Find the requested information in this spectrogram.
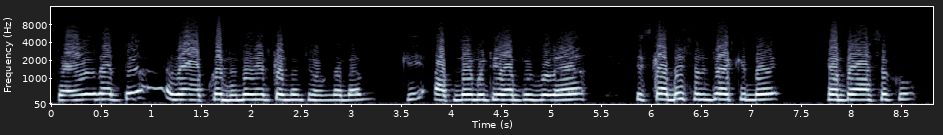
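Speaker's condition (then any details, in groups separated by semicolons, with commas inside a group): Cerebral palsy; since childhood; voice not clear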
